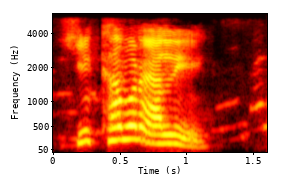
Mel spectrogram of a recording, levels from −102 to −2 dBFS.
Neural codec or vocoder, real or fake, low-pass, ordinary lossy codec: codec, 16 kHz, 4 kbps, X-Codec, HuBERT features, trained on balanced general audio; fake; 5.4 kHz; AAC, 32 kbps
